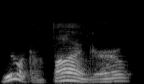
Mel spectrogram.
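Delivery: quick, barely seductive take; half-hearted sultry voice. Pretend. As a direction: say it almost plain, a touch flirty. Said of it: "in the most sultry voice you can".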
